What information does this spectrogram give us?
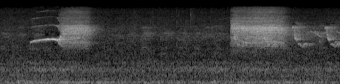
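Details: Wild female Oriental magpie-robin calling in nature to provoke males: a single sharp rising whistle runs straight into a harsh hiss, then a pause, then another long rasping chẹp and soft trailing notes.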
